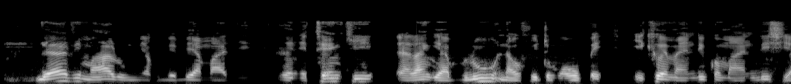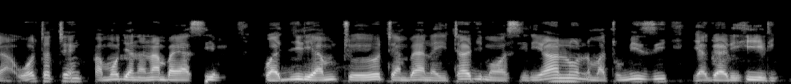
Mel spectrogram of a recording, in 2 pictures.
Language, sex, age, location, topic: Swahili, male, 18-24, Dar es Salaam, government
